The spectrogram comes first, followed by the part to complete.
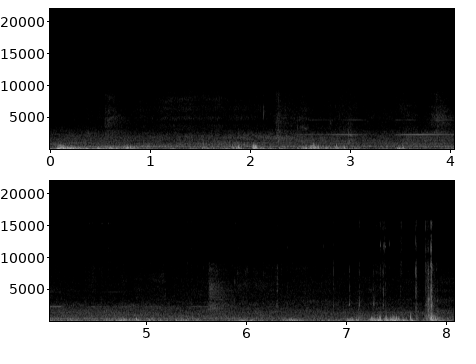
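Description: Power-folding rear seats' electric motors humming steadily as the seat backs fold down, stopping near the end, with scattered low thumps over them.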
